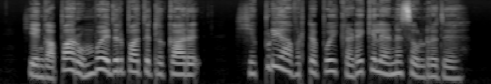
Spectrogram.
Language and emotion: Tamil, sad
